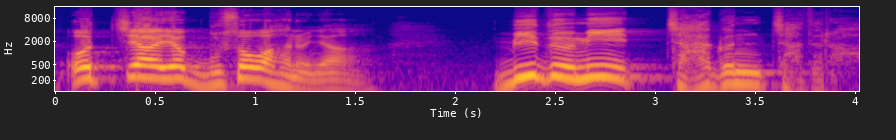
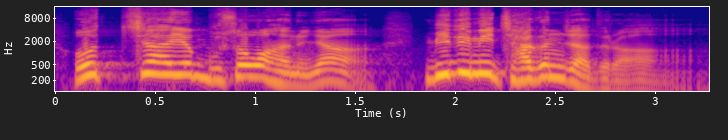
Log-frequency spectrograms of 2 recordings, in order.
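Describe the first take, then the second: First: Firm, slow reproach; stern rebuke. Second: Louder, higher thundering scolding; loud rebuke. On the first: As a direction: rebuke them steadily, weighing each word. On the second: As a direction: scold the fearful disciples at full voice. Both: Acted. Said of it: "큰 소리로 호통을 치십니다".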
